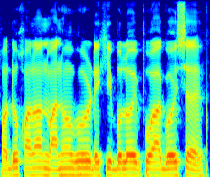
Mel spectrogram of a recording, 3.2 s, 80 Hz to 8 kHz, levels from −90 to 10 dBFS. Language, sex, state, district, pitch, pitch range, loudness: Assamese, male, Assam, Sonitpur, 115 Hz, 110-115 Hz, -13 LUFS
